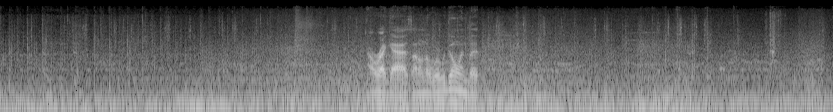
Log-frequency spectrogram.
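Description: Heavy armoured boots thud and crunch on rubble as a soldier runs.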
